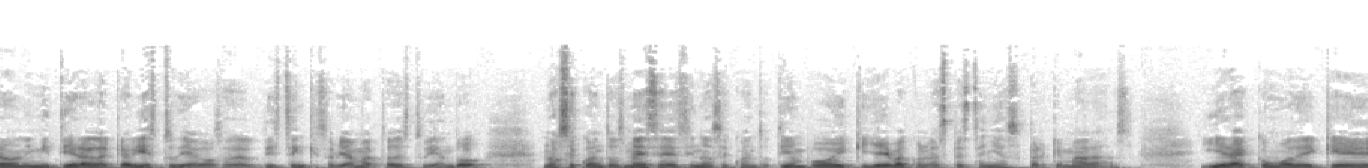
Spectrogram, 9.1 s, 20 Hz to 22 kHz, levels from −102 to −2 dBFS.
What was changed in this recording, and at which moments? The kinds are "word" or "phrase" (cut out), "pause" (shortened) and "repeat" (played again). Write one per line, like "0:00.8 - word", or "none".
none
